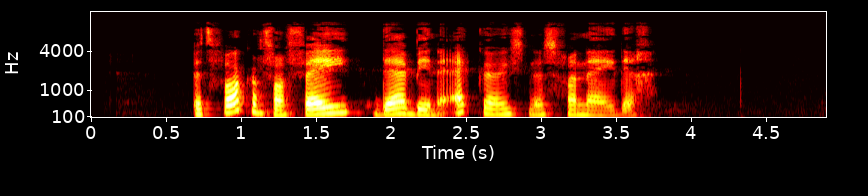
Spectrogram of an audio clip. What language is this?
Western Frisian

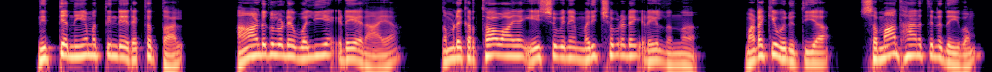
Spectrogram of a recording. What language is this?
Malayalam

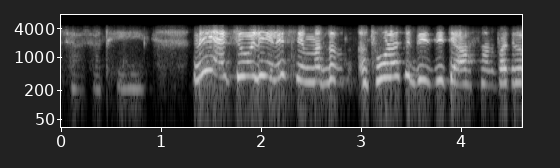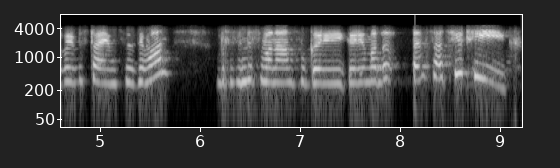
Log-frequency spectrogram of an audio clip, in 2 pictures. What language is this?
Kashmiri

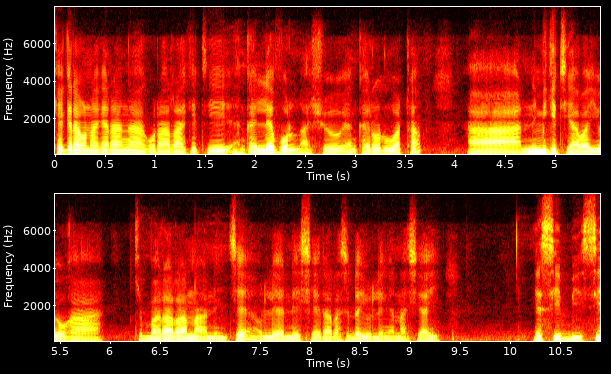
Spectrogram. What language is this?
Masai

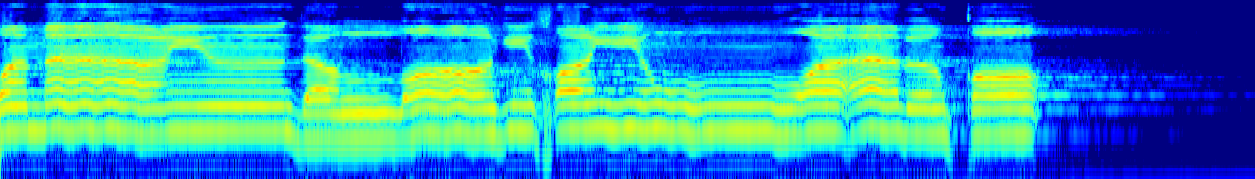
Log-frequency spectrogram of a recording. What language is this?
Arabic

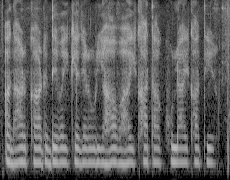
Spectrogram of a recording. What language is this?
Maithili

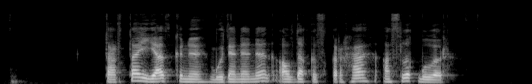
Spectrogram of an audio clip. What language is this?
Bashkir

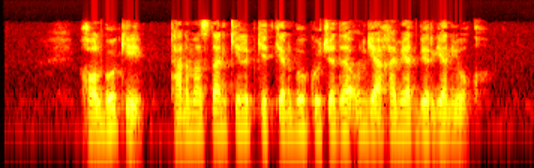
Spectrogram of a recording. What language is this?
Uzbek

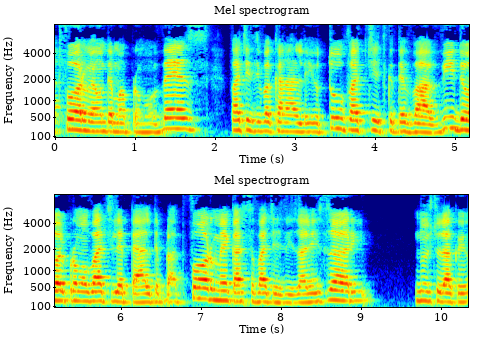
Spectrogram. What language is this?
Romanian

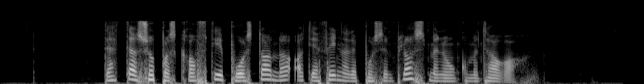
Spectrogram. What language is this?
Norwegian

